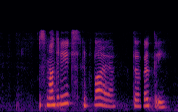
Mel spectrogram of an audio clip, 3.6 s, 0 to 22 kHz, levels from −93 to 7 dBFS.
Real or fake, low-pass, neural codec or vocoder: fake; 7.2 kHz; codec, 44.1 kHz, 2.6 kbps, SNAC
